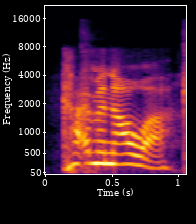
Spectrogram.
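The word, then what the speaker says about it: Kaimanawa: How do you say this? Kamawana was? – The Kamanawa. – Kamanawa horses.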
